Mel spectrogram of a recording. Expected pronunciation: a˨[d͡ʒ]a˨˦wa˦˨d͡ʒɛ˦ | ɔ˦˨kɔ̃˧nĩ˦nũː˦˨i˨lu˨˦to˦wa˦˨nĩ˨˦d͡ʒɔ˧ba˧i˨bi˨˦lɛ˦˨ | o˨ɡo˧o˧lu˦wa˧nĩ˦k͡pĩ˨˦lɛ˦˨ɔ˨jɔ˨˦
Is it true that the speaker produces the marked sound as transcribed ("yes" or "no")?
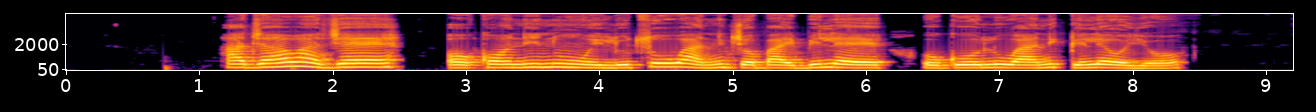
yes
